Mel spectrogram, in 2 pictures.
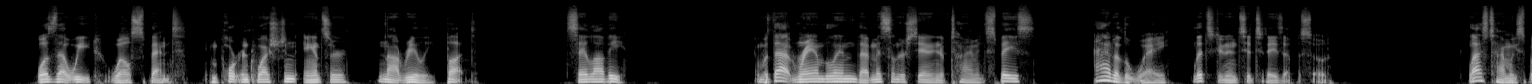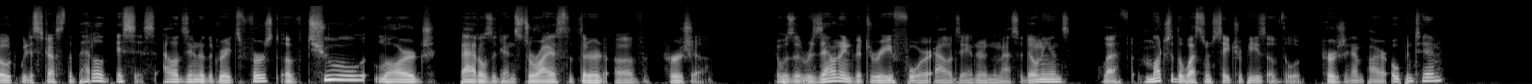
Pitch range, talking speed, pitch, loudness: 85-115 Hz, 155 wpm, 100 Hz, -19 LUFS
